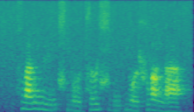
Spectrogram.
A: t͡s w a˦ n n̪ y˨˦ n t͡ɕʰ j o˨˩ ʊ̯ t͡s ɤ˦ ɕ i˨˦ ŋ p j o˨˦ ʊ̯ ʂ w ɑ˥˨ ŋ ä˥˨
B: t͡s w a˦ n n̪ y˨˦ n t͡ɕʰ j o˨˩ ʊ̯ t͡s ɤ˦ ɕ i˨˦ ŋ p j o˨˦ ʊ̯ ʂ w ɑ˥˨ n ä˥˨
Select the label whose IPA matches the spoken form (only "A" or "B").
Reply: A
